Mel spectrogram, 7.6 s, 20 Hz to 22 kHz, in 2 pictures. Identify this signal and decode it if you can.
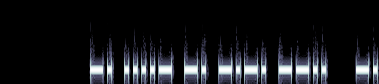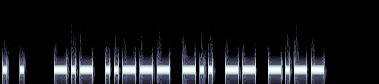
Morse code, heard as a keyed tone, about 27 wpm, 700 Hz. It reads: N4NCZ DE K2DMY
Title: USA Callsign DE Callsign - 5 Characters - 28wpm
